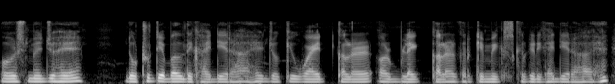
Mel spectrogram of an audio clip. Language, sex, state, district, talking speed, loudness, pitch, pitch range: Hindi, male, Arunachal Pradesh, Papum Pare, 235 wpm, -19 LUFS, 125 Hz, 120-135 Hz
